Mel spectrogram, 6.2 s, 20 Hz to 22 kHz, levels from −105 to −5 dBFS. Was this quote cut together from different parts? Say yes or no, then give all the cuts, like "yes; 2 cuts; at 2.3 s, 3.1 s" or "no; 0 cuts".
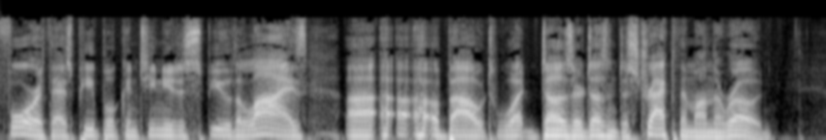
no; 0 cuts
